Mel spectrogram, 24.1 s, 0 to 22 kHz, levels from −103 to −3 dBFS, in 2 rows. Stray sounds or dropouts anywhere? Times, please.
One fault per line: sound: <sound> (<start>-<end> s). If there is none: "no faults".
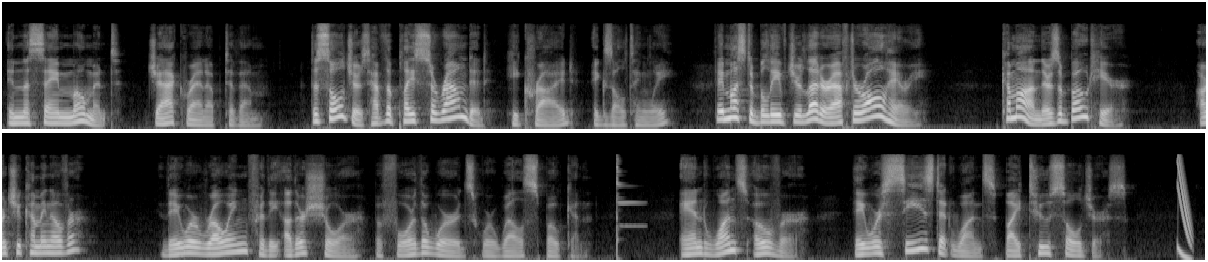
sound: tap (18.2-18.5 s)
sound: chirp (23.8-24.0 s)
